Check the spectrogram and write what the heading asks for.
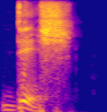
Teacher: this is a voiced consonant and it's pronounced d. We can hear this sound at the beginning of the word dish.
